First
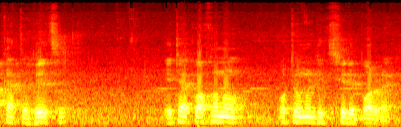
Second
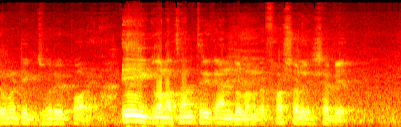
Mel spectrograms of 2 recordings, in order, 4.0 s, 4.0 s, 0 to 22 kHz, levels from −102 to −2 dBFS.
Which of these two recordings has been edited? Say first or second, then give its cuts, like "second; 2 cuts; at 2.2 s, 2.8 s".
second; 1 cut; at 1.0 s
